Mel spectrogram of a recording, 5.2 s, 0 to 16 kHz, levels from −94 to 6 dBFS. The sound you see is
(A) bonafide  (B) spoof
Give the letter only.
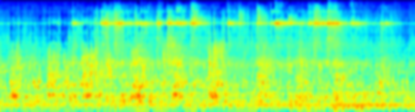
B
